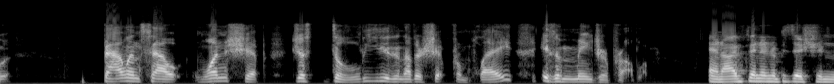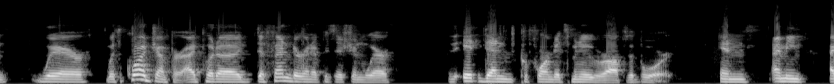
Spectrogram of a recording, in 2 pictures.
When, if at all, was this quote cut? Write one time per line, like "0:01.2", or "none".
0:06.9
0:15.4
